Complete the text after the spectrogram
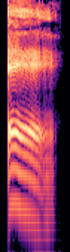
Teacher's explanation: the sound is really open and normally your mouth should be opened a little bit more than with the accent as well okay so it goes like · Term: open one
